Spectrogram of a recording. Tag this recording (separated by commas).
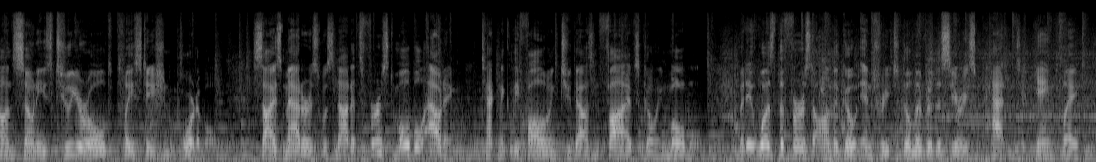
Music, Speech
